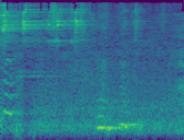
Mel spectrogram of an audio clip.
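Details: Labrador Retriever puppy giving a short, thin, high whimper that rises and falls twice in under two seconds, over faint background hiss.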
